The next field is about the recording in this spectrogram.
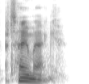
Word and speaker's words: Potomac: Potomac? – It's the Potomac.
